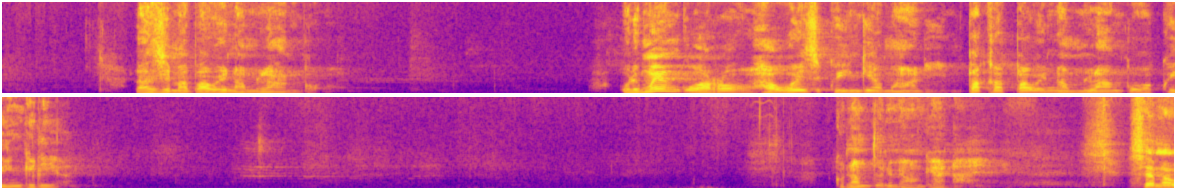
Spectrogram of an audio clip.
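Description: A man preaches with animation through a headset microphone.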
